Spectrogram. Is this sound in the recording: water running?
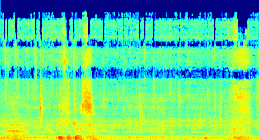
yes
